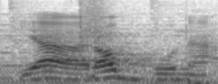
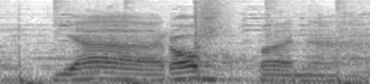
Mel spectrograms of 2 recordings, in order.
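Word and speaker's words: يا ربنا: kita dengan harf Nida maka yabana tidak boleh yauna apagi yaina yang benar adalah yabana Oke demikian teman-teman tadi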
